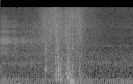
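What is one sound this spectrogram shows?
A man murmurs briefly and close to a microphone.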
